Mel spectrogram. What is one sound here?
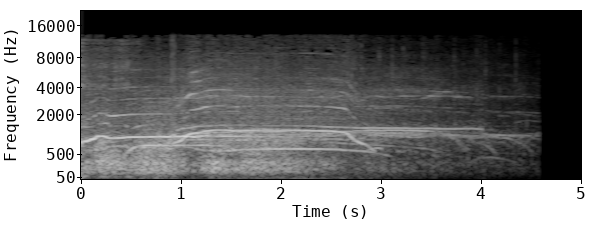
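Fountain jets of water rush and splash loudly.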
